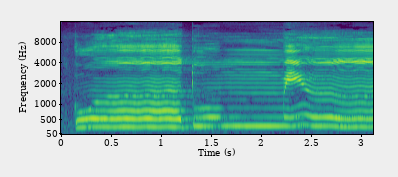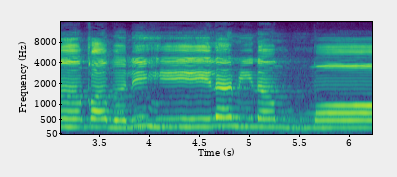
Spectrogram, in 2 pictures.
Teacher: مد لازم کو 3 سے 5 الف تک کھینچ کر پڑھیں گے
